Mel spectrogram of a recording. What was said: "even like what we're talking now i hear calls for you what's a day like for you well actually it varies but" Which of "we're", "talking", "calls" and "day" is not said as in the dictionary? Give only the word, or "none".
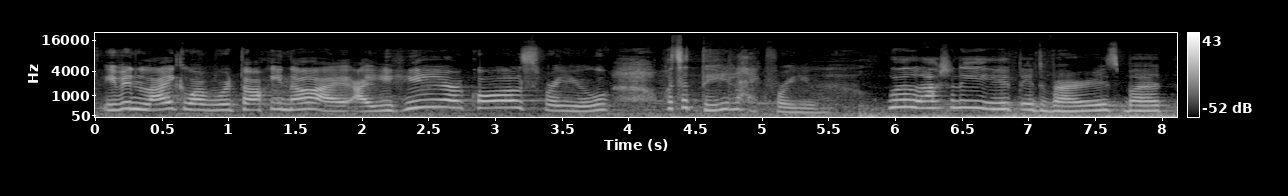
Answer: calls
